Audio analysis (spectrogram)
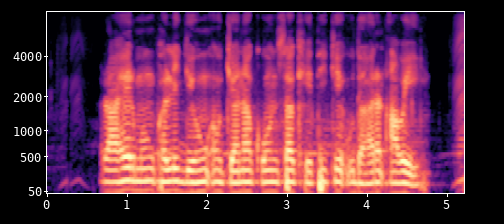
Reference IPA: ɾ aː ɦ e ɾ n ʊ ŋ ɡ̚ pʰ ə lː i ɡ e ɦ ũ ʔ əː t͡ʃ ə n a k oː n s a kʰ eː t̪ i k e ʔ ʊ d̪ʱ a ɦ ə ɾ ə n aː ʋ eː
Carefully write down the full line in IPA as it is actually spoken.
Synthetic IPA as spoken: ɾ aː ɦ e ɾ m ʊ ŋ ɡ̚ pʰ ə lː i ɡ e ɦ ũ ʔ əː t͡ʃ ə n a k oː n s a kʰ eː t̪ i k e ʔ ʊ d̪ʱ a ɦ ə ɾ ə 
